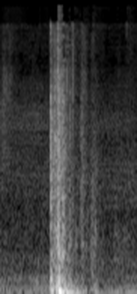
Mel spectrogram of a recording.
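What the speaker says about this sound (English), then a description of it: "We'll shut all the doors behind you." A single door shuts with a short, dull thud inside a house, close and fairly loud, with near silence before and after.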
